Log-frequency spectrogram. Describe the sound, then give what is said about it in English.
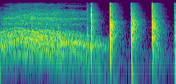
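Five sharp hand claps from people in an office, each a short loud crack at an even rhythm, following a longer sustained tonal sound. “So we'll clap in the office then. How about this?”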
